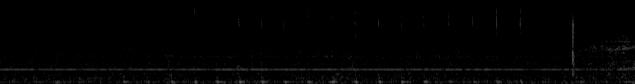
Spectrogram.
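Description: Faint ticks of a fingertip tapping the bottom of a small plastic Ken Oliver Color Burst powder bottle to sprinkle pigment, about four taps a second, over a faint steady hum.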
